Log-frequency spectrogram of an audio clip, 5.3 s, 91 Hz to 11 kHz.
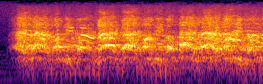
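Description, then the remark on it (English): A large crowd of Iranian protesters rising against the Shah in 1979 shouts in unison "Death to the Shah" and "Death to the American Satan", a dense, continuous roar of many voices chanting together with rhythmic surges, loud and sustained throughout after a brief quiet start. “Death to the Shah, they shouted. Death to the American Satan.”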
